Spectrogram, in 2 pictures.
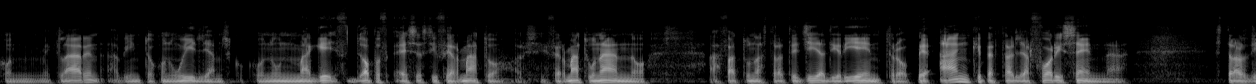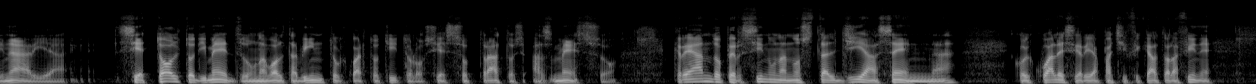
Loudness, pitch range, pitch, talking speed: -29 LUFS, 75-95 Hz, 85 Hz, 135 wpm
